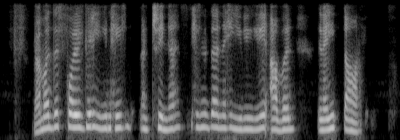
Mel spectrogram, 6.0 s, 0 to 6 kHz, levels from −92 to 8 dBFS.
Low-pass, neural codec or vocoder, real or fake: 5.4 kHz; codec, 16 kHz in and 24 kHz out, 0.6 kbps, FocalCodec, streaming, 2048 codes; fake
